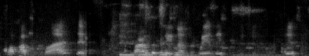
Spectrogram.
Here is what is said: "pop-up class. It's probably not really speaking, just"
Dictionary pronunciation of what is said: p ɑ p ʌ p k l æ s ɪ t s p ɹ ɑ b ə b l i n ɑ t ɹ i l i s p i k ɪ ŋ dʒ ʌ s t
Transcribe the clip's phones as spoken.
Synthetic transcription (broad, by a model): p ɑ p ʌ p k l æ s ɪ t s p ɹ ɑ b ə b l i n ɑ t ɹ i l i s i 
